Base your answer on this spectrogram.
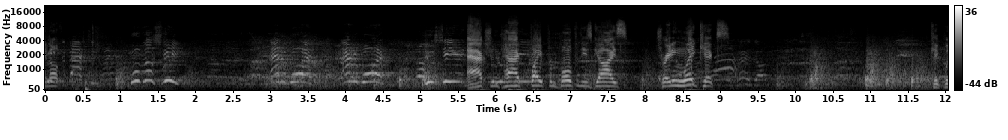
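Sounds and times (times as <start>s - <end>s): crowd noise in a hall: 0.0s - 12.0s.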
